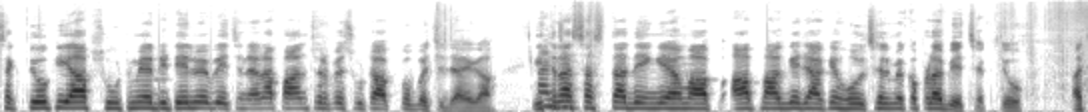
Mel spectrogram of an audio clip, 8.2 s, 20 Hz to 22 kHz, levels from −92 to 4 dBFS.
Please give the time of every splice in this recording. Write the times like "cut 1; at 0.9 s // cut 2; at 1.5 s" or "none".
none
